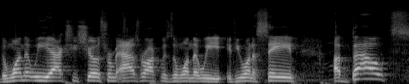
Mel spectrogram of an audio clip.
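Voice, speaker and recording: This man talks at a fairly quick pace in a high pitch. Music plays in the background. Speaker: tech livestream host. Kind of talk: live PC build stream. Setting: live stream with co-hosts. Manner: fast; casual, many fillers.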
